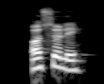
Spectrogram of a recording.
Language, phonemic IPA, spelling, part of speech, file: French, /ɔ.sə.le/, osselet, noun, LL-Q150 (fra)-osselet.wav
- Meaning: 1. small bone; (of the ear) ossicle 2. jack, knucklebone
